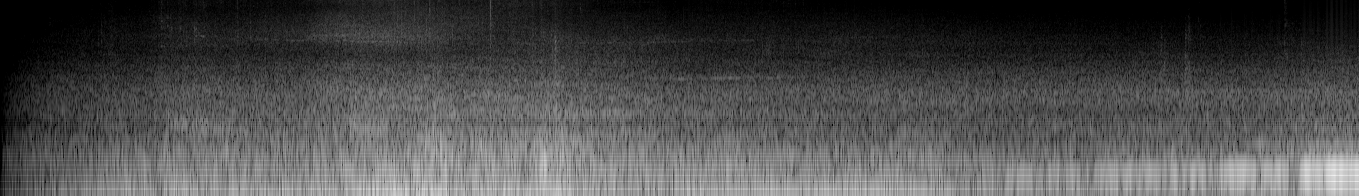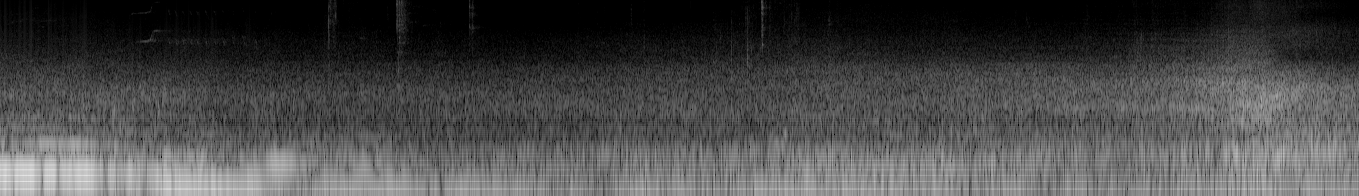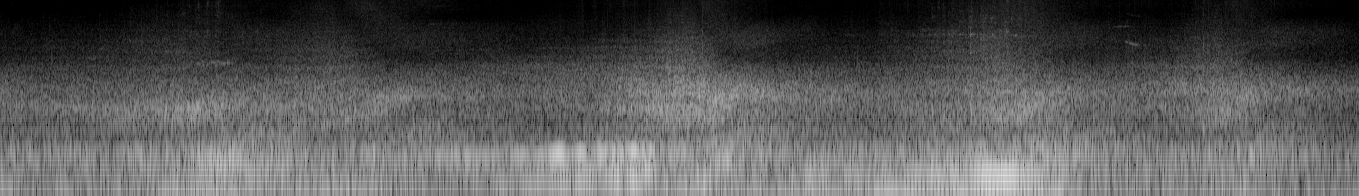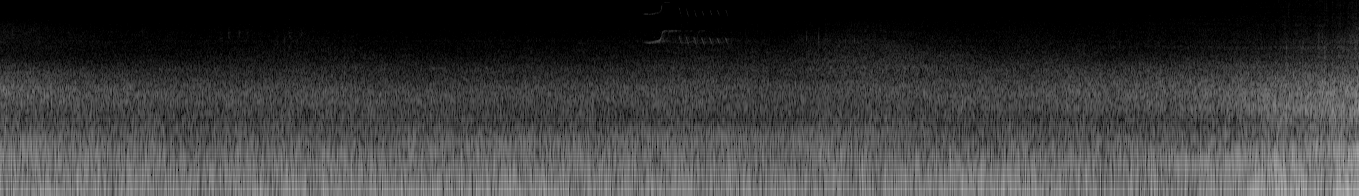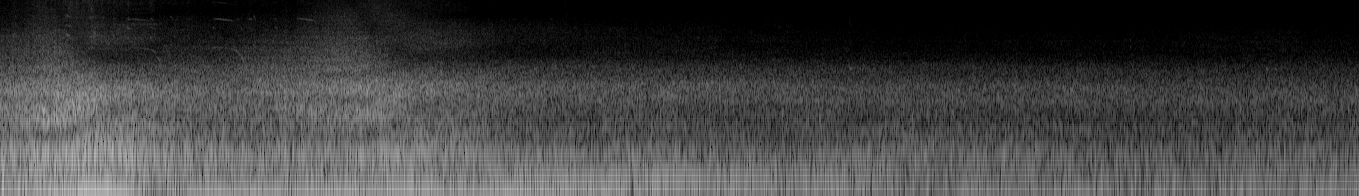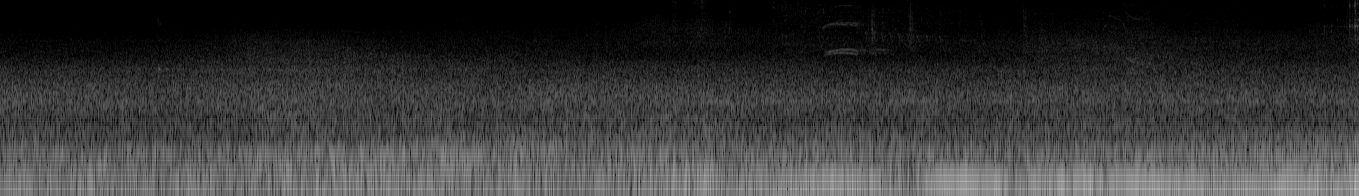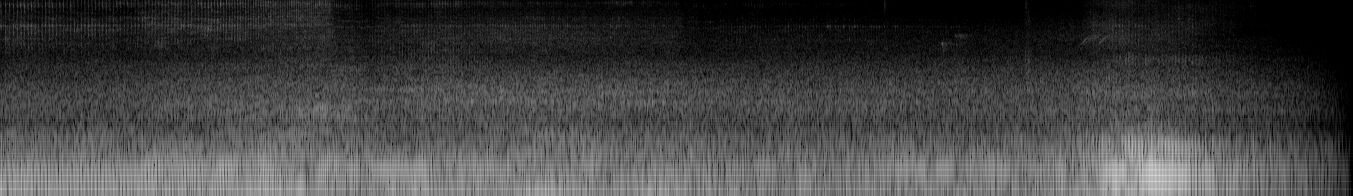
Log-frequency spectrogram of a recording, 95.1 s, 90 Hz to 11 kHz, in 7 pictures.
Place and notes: {"title": "de Mayo, Obregon, León, Gto., Mexico - El Malecón en día domingo.", "date": "2022-06-05 08:59:00", "description": "The Malecon on Sunday.\nI made this recording on june 5th, 2022, at 8:59 p.m.\nI used a Tascam DR-05X with its built-in microphones and a Tascam WS-11 windshield.\nOriginal Recording:\nType: Stereo\nEsta grabación la hice el 5 de junio de 2022 a las 8:59 horas.", "latitude": "21.13", "longitude": "-101.68", "altitude": "1808", "timezone": "America/Mexico_City"}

